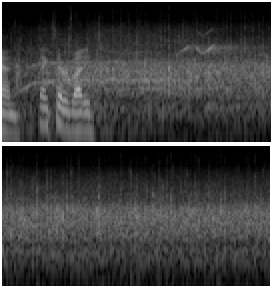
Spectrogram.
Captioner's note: applause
